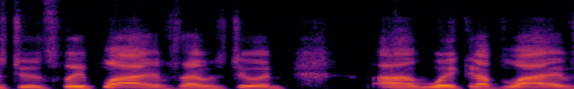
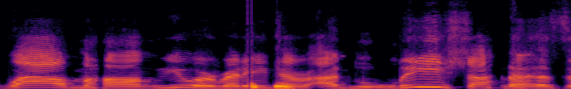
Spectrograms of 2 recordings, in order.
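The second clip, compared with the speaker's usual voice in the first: higher, teasing daughter voice; 4 semitones higher, slower than usual. Retold or imitated. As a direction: tease Mom for nearly exploding. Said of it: "She's like".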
